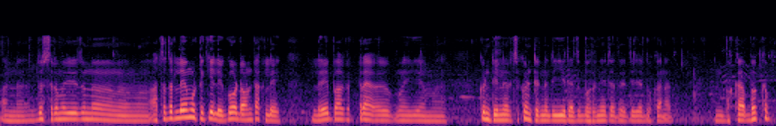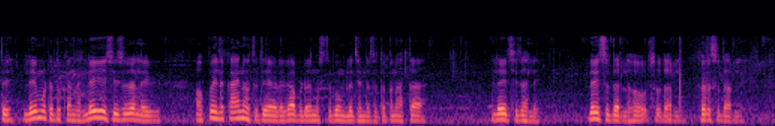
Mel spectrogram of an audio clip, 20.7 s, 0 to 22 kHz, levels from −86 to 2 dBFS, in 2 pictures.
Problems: background sounds at intervals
